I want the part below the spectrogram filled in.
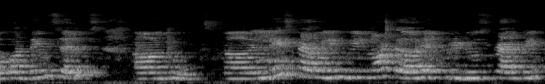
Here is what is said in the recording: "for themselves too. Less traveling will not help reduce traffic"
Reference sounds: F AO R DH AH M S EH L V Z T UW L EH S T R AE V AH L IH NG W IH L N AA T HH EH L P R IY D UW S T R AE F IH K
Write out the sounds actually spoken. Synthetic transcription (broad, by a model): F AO R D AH M S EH L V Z T UW L EH S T AE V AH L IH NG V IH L N AA T HH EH L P R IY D UW S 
